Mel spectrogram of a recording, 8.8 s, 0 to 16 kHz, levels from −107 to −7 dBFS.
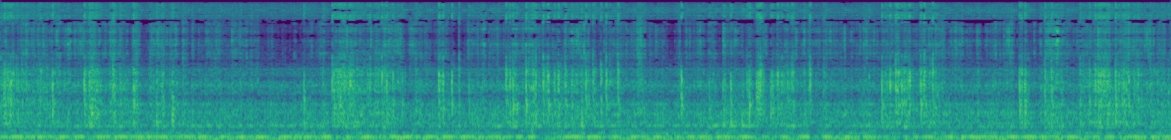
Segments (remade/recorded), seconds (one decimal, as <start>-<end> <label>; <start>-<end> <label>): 0.0-1.3 recorded; 1.3-3.1 remade; 3.1-8.8 recorded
